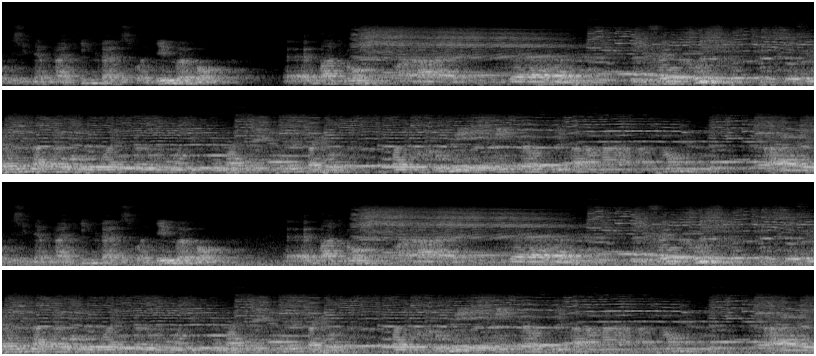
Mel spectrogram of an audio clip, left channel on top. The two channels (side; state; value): right; noise; rumble, 15 dB below the sound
